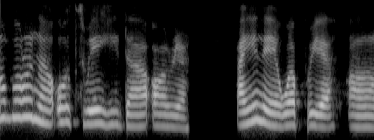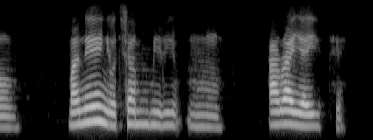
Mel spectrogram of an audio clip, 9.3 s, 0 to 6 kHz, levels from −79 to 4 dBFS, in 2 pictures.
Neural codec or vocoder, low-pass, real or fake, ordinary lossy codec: vocoder, 22.05 kHz, 80 mel bands, HiFi-GAN; 5.4 kHz; fake; none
